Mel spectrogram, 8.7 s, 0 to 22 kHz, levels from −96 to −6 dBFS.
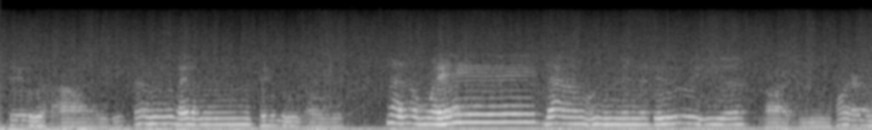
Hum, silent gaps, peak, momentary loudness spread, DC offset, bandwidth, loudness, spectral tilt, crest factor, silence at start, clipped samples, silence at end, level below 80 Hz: none; none; -10 dBFS; 11 LU; under 0.1%; 14.5 kHz; -29 LUFS; -8 dB/octave; 18 dB; 0 s; under 0.1%; 0 s; -36 dBFS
